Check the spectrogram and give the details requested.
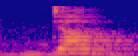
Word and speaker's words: dove: across a soap called Dove soap right but what is this d-o-v-e pronounced Dove rhyming with clove dough is the past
